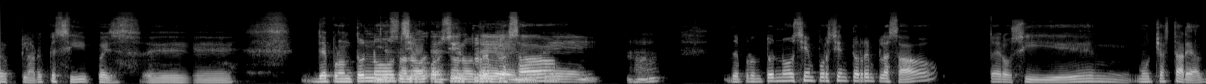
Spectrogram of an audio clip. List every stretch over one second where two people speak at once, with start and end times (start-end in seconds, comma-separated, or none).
3.7-5.7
